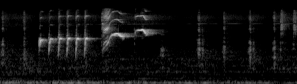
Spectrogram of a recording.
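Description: A green leafbird sings a quick run of six bright, even chirps, then a burst of high, sweeping, buzzy notes, followed by scattered soft ticks.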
